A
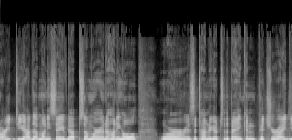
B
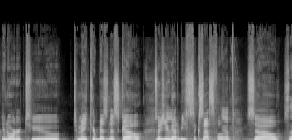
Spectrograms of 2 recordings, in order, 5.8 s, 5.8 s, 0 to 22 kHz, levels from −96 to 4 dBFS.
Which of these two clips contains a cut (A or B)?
B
